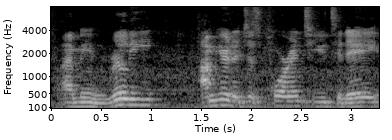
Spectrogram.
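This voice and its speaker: A medium-pitched man's voice with ordinary pitch variation, audible room echo and noticeable background noise. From San Diego, California. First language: Spanish. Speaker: seminar speaker, home loan professional. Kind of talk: seminar presentation. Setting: live event with audience, streamed on Facebook Live. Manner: animated; halting, many fillers and repeats.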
